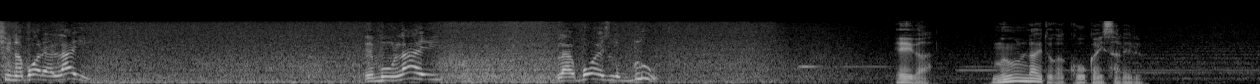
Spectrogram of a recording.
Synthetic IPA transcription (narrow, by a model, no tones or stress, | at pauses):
ʃĩnabɔɾəlajĩ | ɛ̃nmũːnla | blaɪk̚bɔjz̬lɨk̚blu | e̞ːɡa̰ | mũːnlait̪o̞ɡa̰kʰo̞ːkaisaɾe̞̰ɾɯ̟̰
